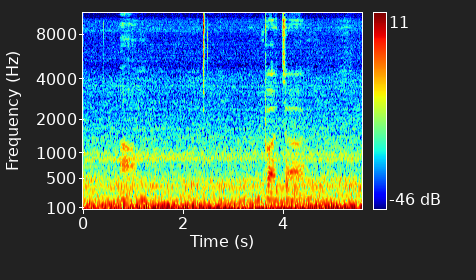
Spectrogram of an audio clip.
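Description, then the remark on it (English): A car drives steadily along the road with hands-off driving engaged at the press of a button, its engine and tire rumble forming a constant low roar, with a faint, indistinct voice and a few brief clicks passing over it. “We're having a good drive so far.”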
